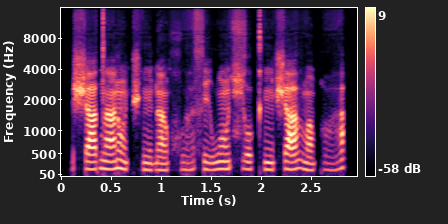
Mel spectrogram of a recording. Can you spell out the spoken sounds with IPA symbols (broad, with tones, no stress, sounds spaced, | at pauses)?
ʃ a˨˩˦ d ã˨˩˦ ɾ õ˩ t͡ʃʰ ĩ˩ ɗ ã˩ χʷ a̤˨˩˦ s i˩ w õ˨˩˦ ɕ o˨˩˦ kʰ ĩ˩ ʃ a˨˩˦ v õ˩ qʷ a̤˨˩˦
